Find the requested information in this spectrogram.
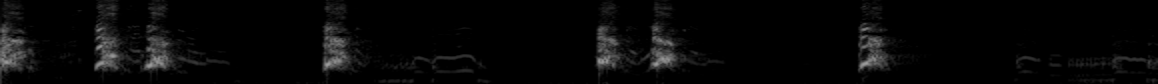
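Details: A Cairn Terrier, alarmed by a cucumber hanging nearby, barks in sharp, high bursts, often doubled or tripled, with short pauses between.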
